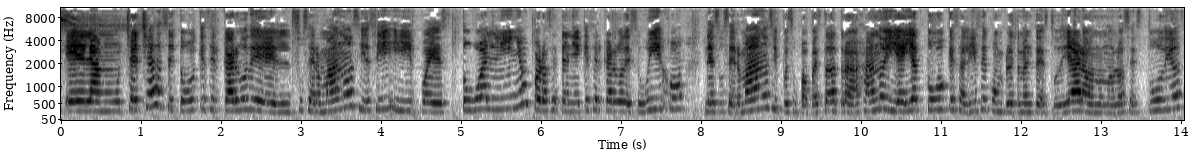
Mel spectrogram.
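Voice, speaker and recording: A woman's voice: high-pitched, brisk, few pauses, fairly bright tone, distant mic. A young woman, chatting in a group discussion and telling a story with acted-out quoted voices.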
